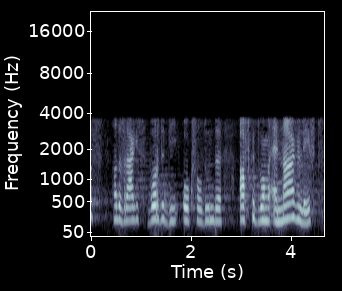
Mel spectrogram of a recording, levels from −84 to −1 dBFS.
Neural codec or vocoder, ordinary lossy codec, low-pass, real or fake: none; none; 3.6 kHz; real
